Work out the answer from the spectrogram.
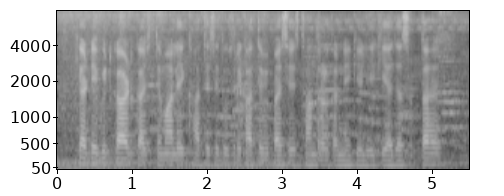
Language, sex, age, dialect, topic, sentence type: Hindi, male, 18-24, Awadhi Bundeli, banking, question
